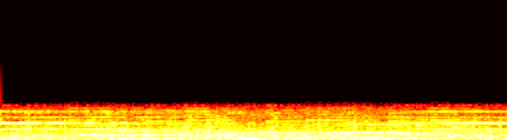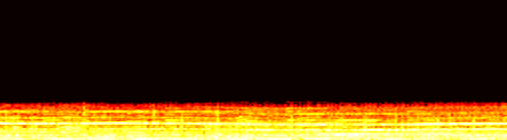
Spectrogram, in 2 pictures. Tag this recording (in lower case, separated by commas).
harmonica, wind instrument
